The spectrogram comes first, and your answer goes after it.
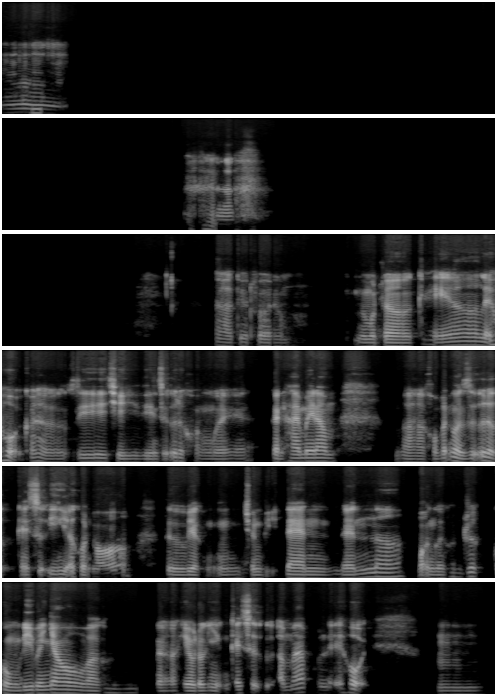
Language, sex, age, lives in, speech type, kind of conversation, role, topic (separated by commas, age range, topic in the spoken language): Vietnamese, male, 20-24, Vietnam, conversation, podcast, host, Bạn có thể kể về một lễ hội địa phương mà bạn từng tham gia không?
